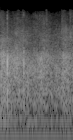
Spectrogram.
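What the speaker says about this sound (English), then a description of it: "You guys can clap now" Brief burst of audience applause at a Rotaract club meeting, dense steady clapping from a room of people lasting under a second.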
